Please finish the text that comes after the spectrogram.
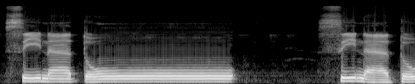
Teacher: তানউইনের পর ইদগামে বাগুন্নার 4 হরফের একটি হরফ ওয়াও আসছে, এই কারণে এই তানউইনওয়ালা গোলতাটি তাসদিদওয়ালা ওয়ার সাথে গুন্নার সহিত মিলাইয়া পড়ব।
